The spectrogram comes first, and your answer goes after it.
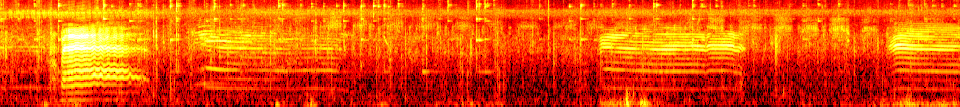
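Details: Sheep bleating: a loud quavering baa near the start, then three more drawn-out wavering bleats spaced through the clip, each about one to one and a half seconds long.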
